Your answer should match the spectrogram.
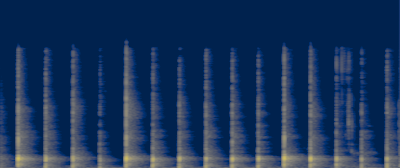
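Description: One person clapping her hands steadily, about three to four claps a second, close to the microphone.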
